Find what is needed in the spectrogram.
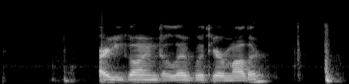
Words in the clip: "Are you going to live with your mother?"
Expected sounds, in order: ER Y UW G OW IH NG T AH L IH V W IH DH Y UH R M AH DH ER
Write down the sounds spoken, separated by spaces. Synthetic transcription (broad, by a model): ER Y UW G OW IH NG T AH L IH V W IH DH Y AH R M AH DH ER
